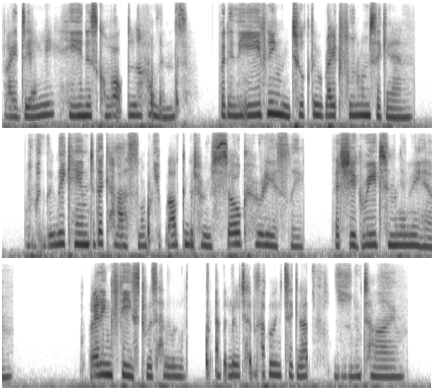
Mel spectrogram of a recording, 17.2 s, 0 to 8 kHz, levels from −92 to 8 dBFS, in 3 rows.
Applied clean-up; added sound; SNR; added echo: neural diffusion model UNIVERSE++.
